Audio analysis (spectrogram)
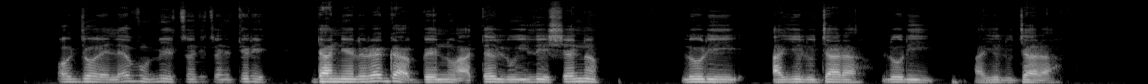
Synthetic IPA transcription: ɔ˧d͡ʒɔ˧ɛ˨lɛ˨˦vũ˦˨mi˦i˨tɛ̃˧nti˧twɛ̃˧tĩ˧ti˦ɾi˦˨ | da˦nĩ˧ɛ˧ɾi˧ɾɛ˦ɡa˦˨bɛ˧nũ˧a˨tɛ˨˦lu˨˦i˧le˦i˧ʃɛ˦nãː˦˨ | lo˦ɾi˦ | a˧je˦lu˨˧d͡ʒa˦ɾa˧ | lo˦ɾi˦a˧je˦˨lu˧d͡ʒa˦ɾa˧

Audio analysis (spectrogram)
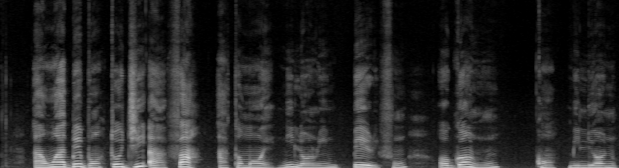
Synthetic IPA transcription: a˨w̃ɔ̃˧a˧ɡ͡be˦bɔ̃˧to˦d͡ʒi˦ʔa˨fa˦˨ | a˨tɔ˧mɔ̃˧ɛ˨nĩ˦lɔ˧˨ɾ̃ĩ˧˦n̩˦b̥e˦˨ɾi˨fũ˨˦ | ɔ˧ɡɔ˦ɾ̃ũ˨˦ | kɔ̃˧ | mĩ˦li˦ɔ˦nũ˦˨

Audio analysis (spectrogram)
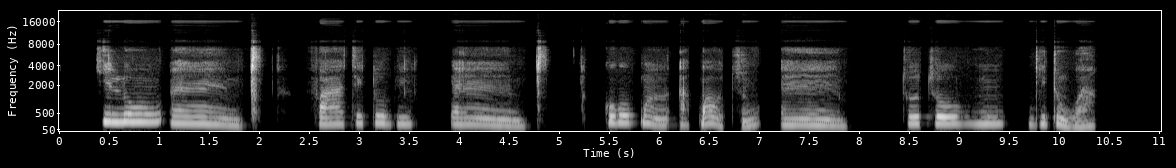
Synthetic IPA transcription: ki˦lo˦ɛ˦˨ | fa˧ti˦to˦bi˧ | ɛ˦ | ko˦ko˦k͡pã˦˨˧a˧k͡pa˦ɔ˦˨tũ˨˦ | ɛ˦ | to˦to˦mũ˦ | di˦dũ˦˨wa˨˦

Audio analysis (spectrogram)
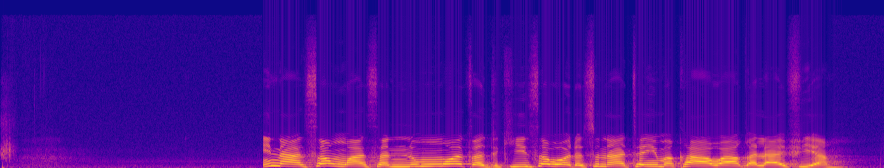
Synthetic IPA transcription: ʔɪ˦naː˨sɔ˦˨ŋwaː˨sɐ˨nːɪ˦mːoː˦sʼɐ˨d͡ʒɪ˨kʲiː˦sɐ˦boː˨da˨sʊ˦naː˨ta˦jmɐ˨kaː˦˨waː˦ɡa˨laː˦ɸɪ˦jaː˨

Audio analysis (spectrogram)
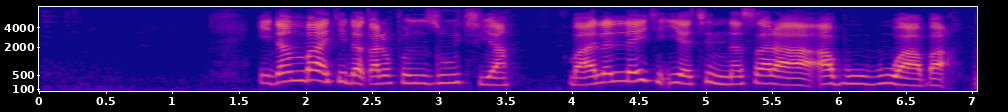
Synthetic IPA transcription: ʔɪ˨dɐ˦mbaː˦˨kʲi˦da˨kʼɐ˦ɽɸɪ˦nzuː˦t͡ʃɪ˨jaː˦ | baː˨lɐ˦lːa˦jkʲi˨ʔɪ˦ja˨t͡ʃɪ˦nːɐ˦sɐ˦ɾaː˨ʔa˨ʔa˨buː˦bʊ˦waː˨ba˦ʔ

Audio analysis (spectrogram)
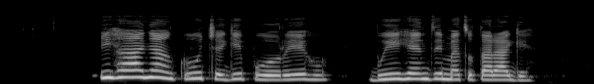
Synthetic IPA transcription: i˦ɦa˦a˦ɲa˦ŋ̩˨ku˦t͡ʃe˨ɡɪ˦pʊ˨o˨ɾe˦ɦʊ˦ | bʊ˨i˦ɦe˦n̩˦dɪ˦me˦tʊ˦ta˦ɾa˦ɡɪ˦

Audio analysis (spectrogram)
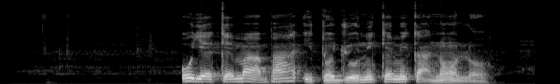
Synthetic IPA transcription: o˦jɛ˧kɛ˧mãː˦˧ba˦i˦˨tɔ˨d͡ʒu˦o˧nĩ˦kɛ˦mĩ˦ka˦˨nãː˦˨lɔ˧

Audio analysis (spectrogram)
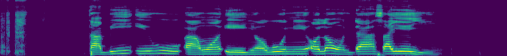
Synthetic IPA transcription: ta˨bi˨˦i˧ɾu˦˨a˨w̃ɔ̃˧ʔe˨j̃ã˨wo˦nĩ˧˦ɔ˧lɔ˦ɾ̃ũ˧da˦sa˦je˦˨ji˨˦

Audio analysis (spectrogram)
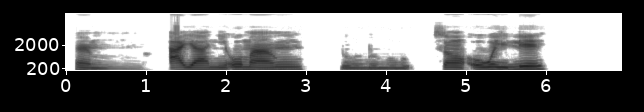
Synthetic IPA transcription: ɛ˨m˨ | a˨˧ja˨nĩ˨ʔo˦mãː˦˧˨ɾ̃ũ˦ | ɡ͡bu˨ɡ͡bu˨ɡ͡bu˨ɡ͡bu˨ɾu˨ | sɔ̃˧o˧wo˦i˧le˦

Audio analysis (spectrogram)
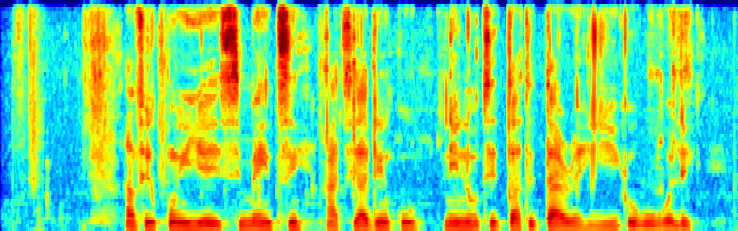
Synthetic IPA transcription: ã˧˨fi˧kũ˦i˧je˧si˨mɛ̃˨˦n˦tĩ˦˨ | a˨tʰi˧a˨dĩ˨˦ku˦˨ | nĩ˨˦nũ˦˧ti˨˦ta˦˨ti˨˦ta˦˨ɾɛ̃˨ji˨˦o˧wo˦wɔ˧le˦

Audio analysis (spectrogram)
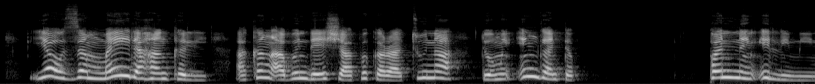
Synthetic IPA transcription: ja˦˨wzɐ˦˨mːa˦jda˨ɦa˦ŋkɐ˨liː˦ | ʔa˨kɐ˦ŋʔa˨bɪ˦nda˨ja˦ʃaː˨ɸi˦kɐ˨ɾaː˨tuː˦naː˦ | d̥oː˨mɪ˦ŋʔɪ˦ŋɡɐ˨nta˨ | ɸɐ˦nːɪ˨ŋʔɪ˦lɪ˨miː˦n˦

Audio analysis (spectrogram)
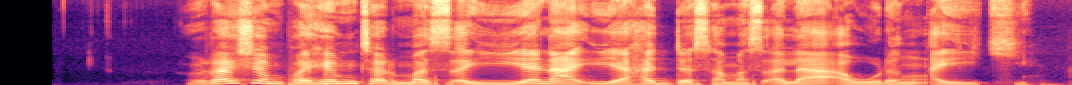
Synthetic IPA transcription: ɽɐ˦ʃɪ˨mɸɐ˨ɦɪ˦mtɐ˨rmɐ˦sʼɐ˦jiː˦jɐ˦naː˨ʔɪ˦ja˨ɦa˦dːɐ˨sa˨mɐ˦sʼɐ̰˦laː˨ʔa̰˨wʊ˦ɽɪ˦ŋʔa˦jkʲʰiː˨

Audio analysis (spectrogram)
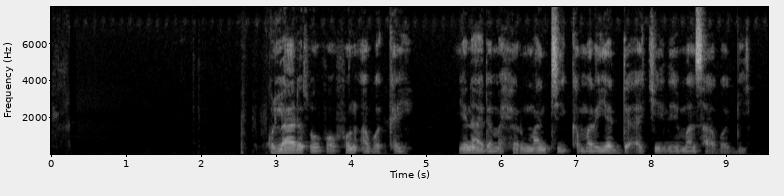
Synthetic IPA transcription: kʷʊ˨laː˦da˨sʼoː˨ɸɐ̰˨ɸɪ˦ŋʔa̰˨bʊ˨kʰa˦j | jɐ˦naː˨da˨mʊ˦hɪ˦rmːɐ˦nt͡ʃiː˨kʰɐ˨mɐ˦rjɐ˦dːa̰˨ʔa̰˦kʲeː˨neː˦mɐ˦nsa̰ː˨bɐ˨biː˦

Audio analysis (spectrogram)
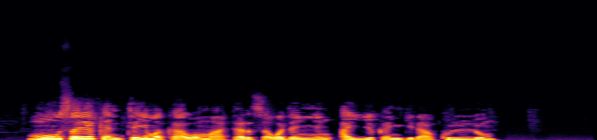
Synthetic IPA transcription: muː˦saː˦jɐ˦kɐ˨nta˦jmɐ˨kaː˦wa˨maː˨tɐ˦rsa˨wɐ˦d͡ʒɛ˦ɲjɪ˦˨ŋʔa˦jːʊ˦kɐ˨ŋɡʲɪ˦daː˨kʷʊ˦lːʊ˦m

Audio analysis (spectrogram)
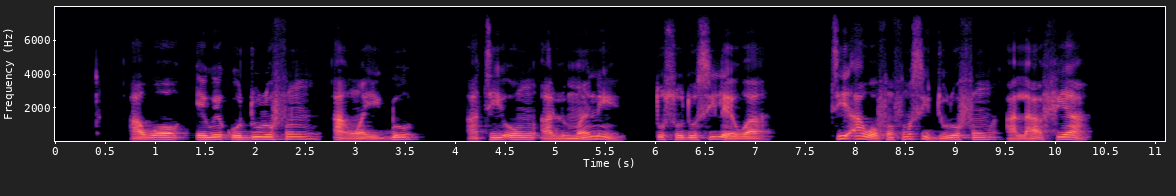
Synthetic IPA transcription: a˨wɔ˧e˨˧we˨˦ko˨˦du˦ɾo˦fũ˦a˦˨w̃ɔ̃˧i˧ɡ͡bo˦ | a˨ti˧o˧ɾũ˧ʔa˨lu˨mã˨˦nĩ˦˨ | to˦so˧do˧si˦lɛ˦˨˦wa˧ | ti˨˦a˦˨wɔ˨fũ˦fũ˦si˦˨du˨˦ɾo˦fũ˦a˦˨la˨˦fi˦a˦˨

